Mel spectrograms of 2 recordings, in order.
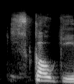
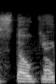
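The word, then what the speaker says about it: Skokie: Skooki, not Stoki.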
